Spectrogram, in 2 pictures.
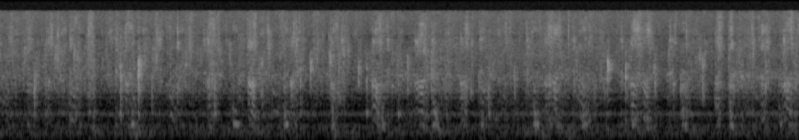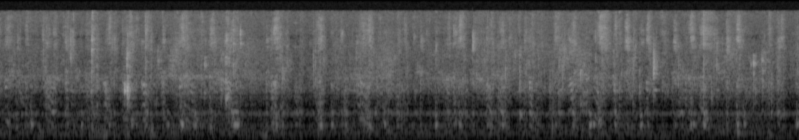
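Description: Newborn puppies suckling from their mother: faint, irregular wet clicking and smacking sounds.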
